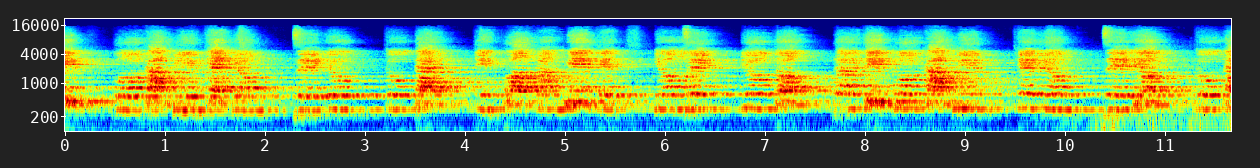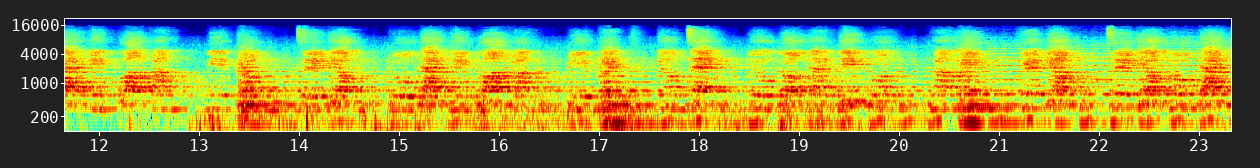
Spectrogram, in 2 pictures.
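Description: Composed music led by sampled choir voices in Bulgarian folk-choir style, singing sustained, overlapping chords. About ten seconds in a deep low layer joins beneath the voices, growing fuller from about thirteen seconds.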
